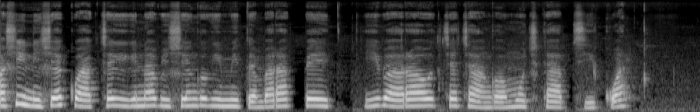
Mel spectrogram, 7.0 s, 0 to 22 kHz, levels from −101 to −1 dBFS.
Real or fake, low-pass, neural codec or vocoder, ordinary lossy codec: real; 19.8 kHz; none; none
